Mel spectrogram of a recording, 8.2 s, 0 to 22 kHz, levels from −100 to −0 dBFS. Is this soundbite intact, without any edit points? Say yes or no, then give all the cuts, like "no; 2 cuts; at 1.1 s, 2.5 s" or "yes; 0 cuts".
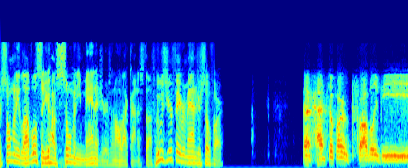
yes; 0 cuts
